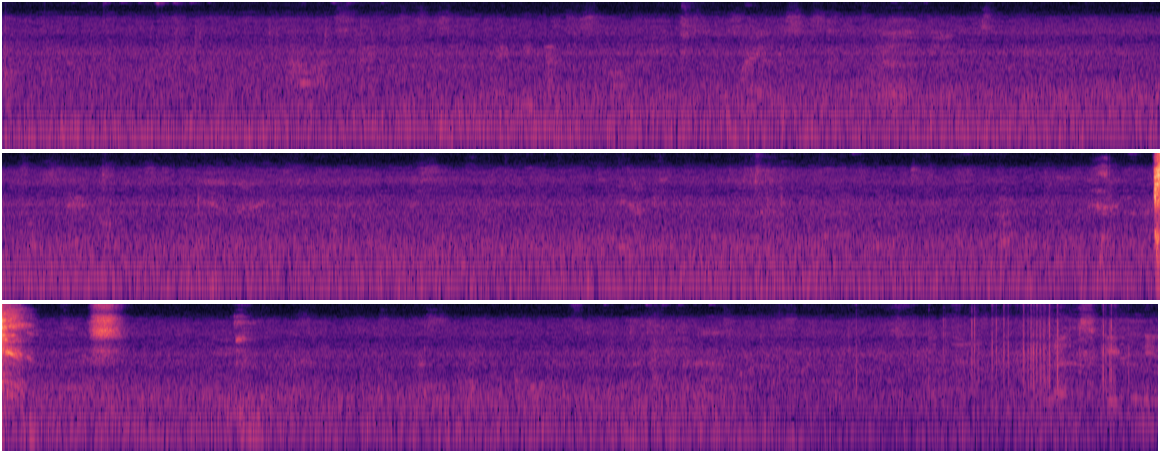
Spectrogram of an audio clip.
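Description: A bus engine hums steadily while driving along a road.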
